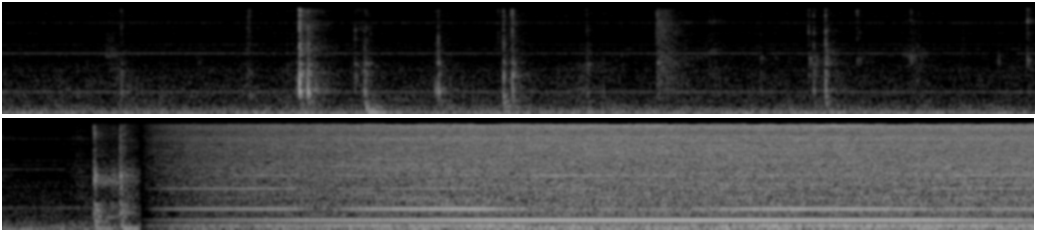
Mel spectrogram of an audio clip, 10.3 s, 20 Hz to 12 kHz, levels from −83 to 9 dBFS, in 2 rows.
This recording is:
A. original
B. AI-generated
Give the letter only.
A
